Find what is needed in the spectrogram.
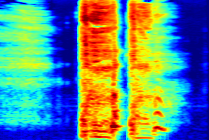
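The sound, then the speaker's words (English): Coughing, two harsh, loud coughs in quick succession with only a short gap between them, each a rough burst of breathy noise and no speech. “I'm sorry for the coughing.”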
